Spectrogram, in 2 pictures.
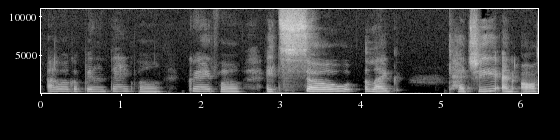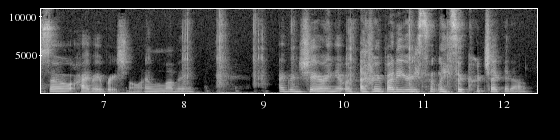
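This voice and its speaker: A young woman telling a personal story in a casual, chatty way, full of "like" and "um", with soft asides. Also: medium pitch. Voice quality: creaky fry voice. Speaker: wellness vlogger.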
